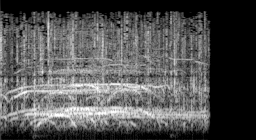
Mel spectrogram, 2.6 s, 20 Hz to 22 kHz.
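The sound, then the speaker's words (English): An audience gives a standing ovation with steady, dense clapping and crowd noise for about two seconds, then the sound cuts off abruptly into silence. “All 12 people in the audience giving her a standing ovation.”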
